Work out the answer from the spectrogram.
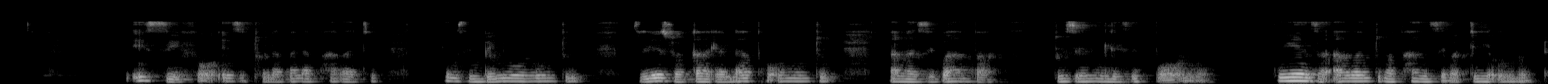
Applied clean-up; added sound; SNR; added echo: neural mask model DeepFilterNet 3.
